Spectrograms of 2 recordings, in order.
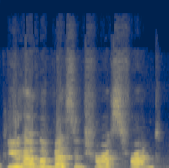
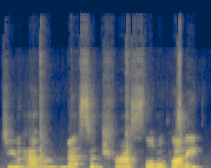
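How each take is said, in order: First: Less condescending. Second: Cutesy question to a little bird, lilting up at the end; cute coaxing. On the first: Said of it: "Little buddy's too condescending. It's like". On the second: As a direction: sweet-talk a tiny animal. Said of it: "sort of cutely, you know, talk to a swallow". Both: Acted.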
